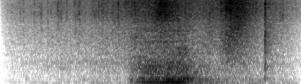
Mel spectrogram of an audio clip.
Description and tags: Stand up from chair
stand, up, human, man, chair, armchair
stand, from, hair, man, up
